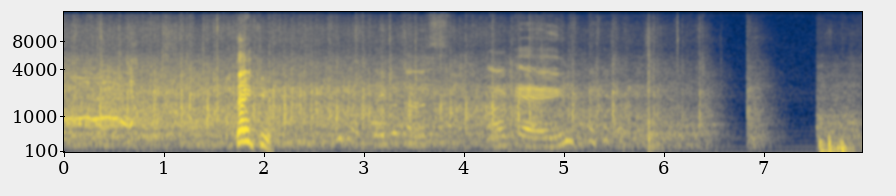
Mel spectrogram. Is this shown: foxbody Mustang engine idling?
no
